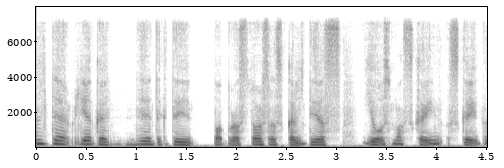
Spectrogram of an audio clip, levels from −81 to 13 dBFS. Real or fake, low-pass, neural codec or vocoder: fake; 7.2 kHz; autoencoder, 22.05 kHz, a latent of 192 numbers a frame, VITS, trained on many speakers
